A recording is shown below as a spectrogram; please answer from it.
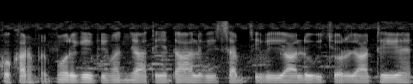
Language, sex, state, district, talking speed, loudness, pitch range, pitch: Hindi, male, Madhya Pradesh, Katni, 230 wpm, -21 LUFS, 100-105 Hz, 105 Hz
